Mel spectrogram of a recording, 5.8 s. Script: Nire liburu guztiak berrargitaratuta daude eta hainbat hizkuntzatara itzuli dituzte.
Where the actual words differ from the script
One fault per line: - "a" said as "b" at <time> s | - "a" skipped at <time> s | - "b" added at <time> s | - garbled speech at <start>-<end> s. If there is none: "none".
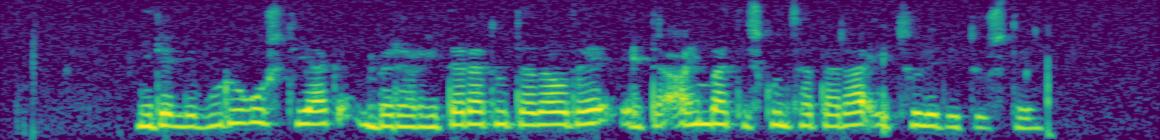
none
